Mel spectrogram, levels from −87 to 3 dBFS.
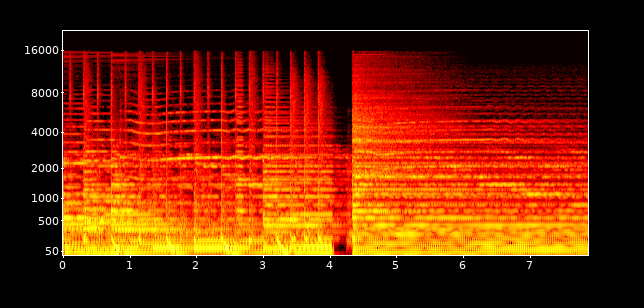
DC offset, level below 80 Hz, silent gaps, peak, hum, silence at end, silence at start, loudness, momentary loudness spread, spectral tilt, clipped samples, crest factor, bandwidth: under 0.1%; -24 dBFS; none; -4 dBFS; none; 0 s; 0 s; -19 LUFS; 5 LU; -5.5 dB/octave; under 0.1%; 14 dB; 16 kHz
